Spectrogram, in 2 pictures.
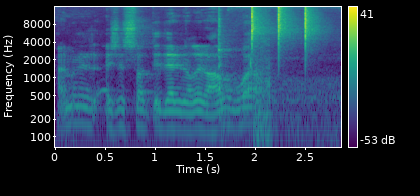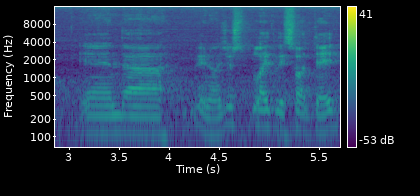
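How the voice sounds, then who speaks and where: A man's voice: medium pitch, fairly even intonation, moderate pace, gravelly, very noisy. Rambling male chef. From Portugal. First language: Portuguese. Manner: rambling, many fillers and restarts. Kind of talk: home cooking demonstration.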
